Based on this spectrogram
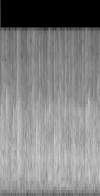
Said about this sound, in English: I mean, you're supposed to applaud them. Applaud them.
